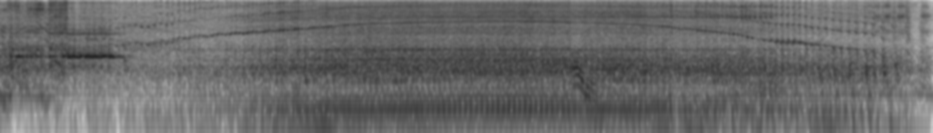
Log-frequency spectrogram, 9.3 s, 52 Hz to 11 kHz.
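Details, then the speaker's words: Fiat 126p engine on 92% denatured alcohol instead of petrol, carburetor drained and refilled: the starter whirs steadily with a high whine for several seconds and the engine never catches; it won't fire on denatured alcohol. "pali i nie pali zobaczymy jeszcze raz ale coś gaśnie jeszcze raz dziwne"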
